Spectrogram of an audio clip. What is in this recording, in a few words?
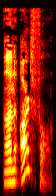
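"unartful", British English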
